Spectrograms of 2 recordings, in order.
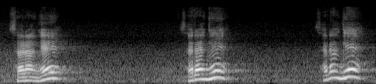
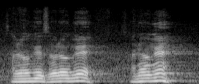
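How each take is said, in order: First: It is asked teasingly, like a question. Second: It is said flatly in one tone.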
